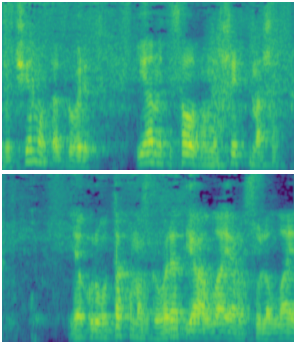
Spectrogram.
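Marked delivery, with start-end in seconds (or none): none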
